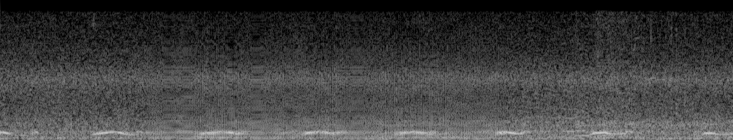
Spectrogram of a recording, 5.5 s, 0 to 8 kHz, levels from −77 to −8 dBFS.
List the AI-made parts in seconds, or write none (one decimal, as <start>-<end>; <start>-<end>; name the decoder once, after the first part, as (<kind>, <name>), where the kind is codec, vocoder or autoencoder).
1.1-3.8 (vocoder, WaveNeXt)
